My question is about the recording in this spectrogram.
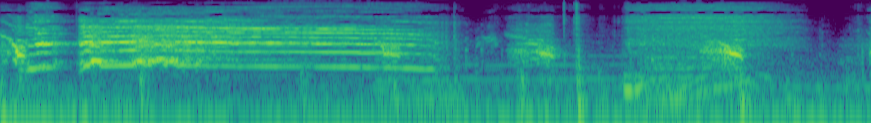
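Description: A young chicken gives one long, high call of about two seconds that falls slightly in pitch, then two short calls.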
